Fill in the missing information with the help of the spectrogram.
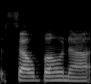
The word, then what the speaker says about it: Sawubona: I'm going to pr- plug Sawubona, and that is spelled S A W, like saw, U B O N A.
